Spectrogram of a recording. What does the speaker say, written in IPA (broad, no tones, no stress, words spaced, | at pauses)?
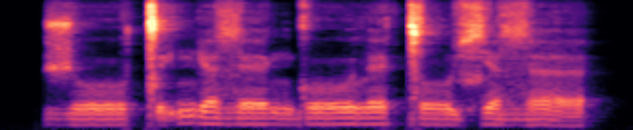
ʒoː ǀḛɲæɮɛːŋɡoː lɛǀoːɕæɮæ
